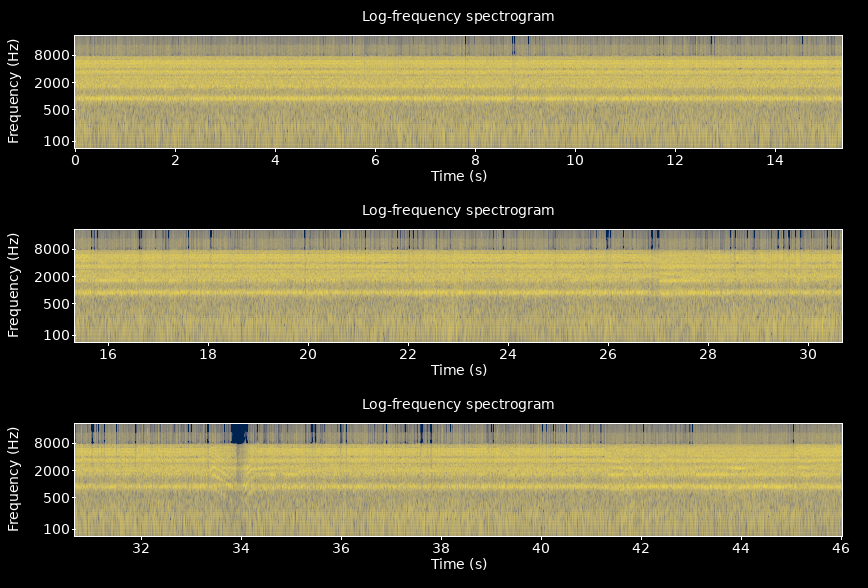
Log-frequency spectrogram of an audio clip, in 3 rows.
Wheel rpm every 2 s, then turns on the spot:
240, 230, 230, 230, 230, 230, 230, 230, 230, 240, 230, 230, 230, 230, 230, 230, 240, 150, 230, 230, 230, 230, 220.
none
